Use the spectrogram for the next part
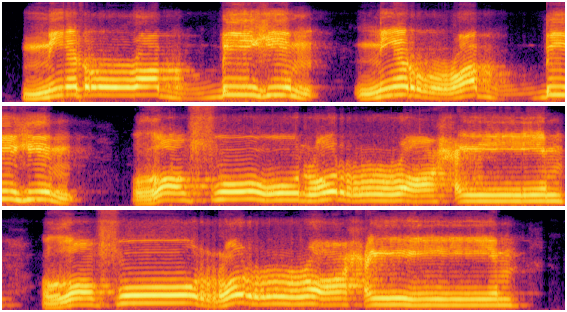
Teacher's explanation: nunnya hilang karena sudah dimasukkan ataupun dilebur, dimasukkan ke huruf ro. Mir rabbihim ghafurur rahim.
